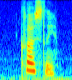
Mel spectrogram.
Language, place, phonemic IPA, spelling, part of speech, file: English, California, /ˈkloʊsli/, closely, adverb, En-us-closely.ogg
- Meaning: 1. In a close manner 2. secretly; privately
